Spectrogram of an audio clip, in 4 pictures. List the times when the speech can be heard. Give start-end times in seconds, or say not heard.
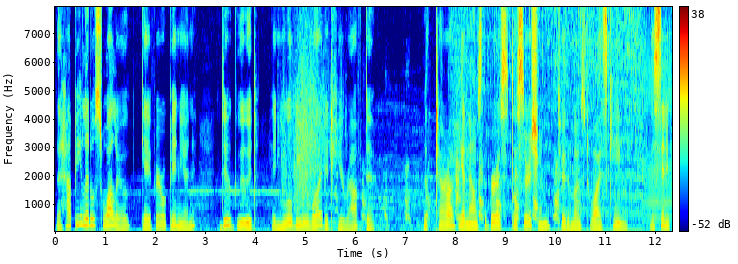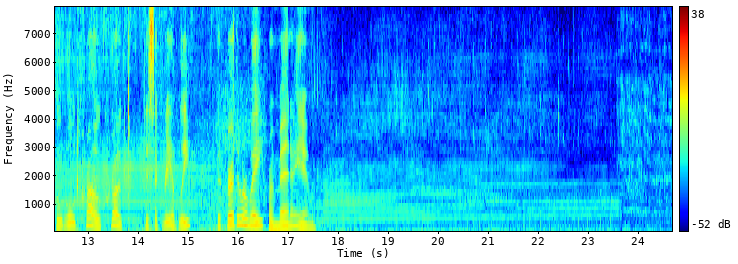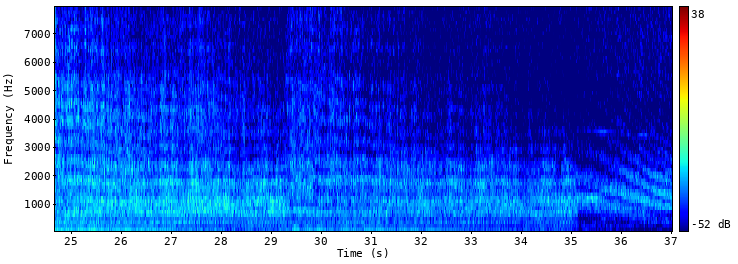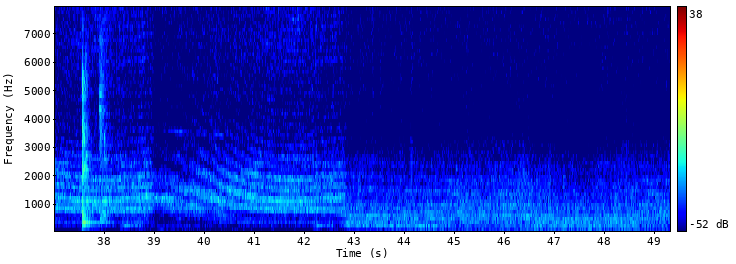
0.0-6.5, 7.3-17.6.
